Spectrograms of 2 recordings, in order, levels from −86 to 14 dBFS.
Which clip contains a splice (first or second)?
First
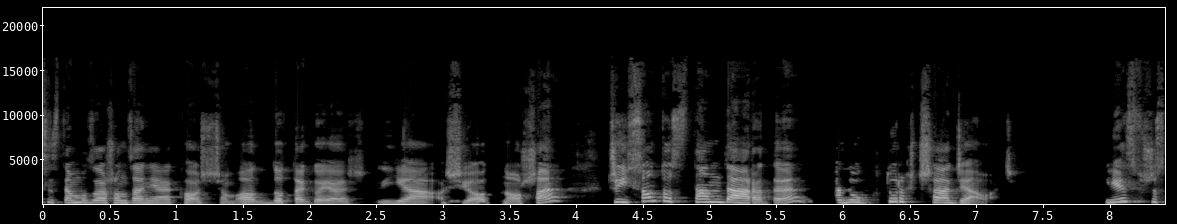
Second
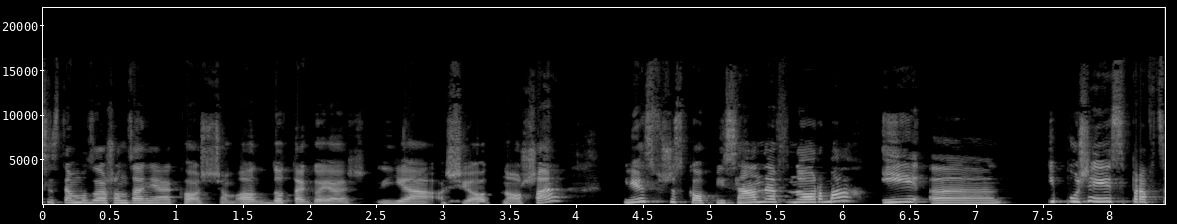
second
